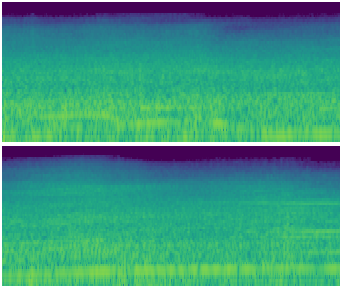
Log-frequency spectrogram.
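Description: City street traffic: a steady low rumble of engines and tyres, with a van driving past about halfway through. A faint steady whine sets in near the end.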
